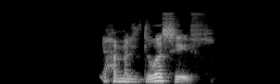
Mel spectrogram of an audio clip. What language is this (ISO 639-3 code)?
kab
